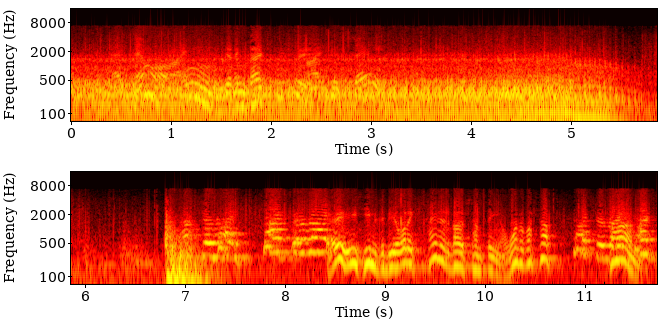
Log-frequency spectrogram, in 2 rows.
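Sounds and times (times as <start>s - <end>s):
car approaching and pulling up: 0.0s - 5.9s
speech: 1.6s - 3.6s, 7.5s - 11.7s.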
